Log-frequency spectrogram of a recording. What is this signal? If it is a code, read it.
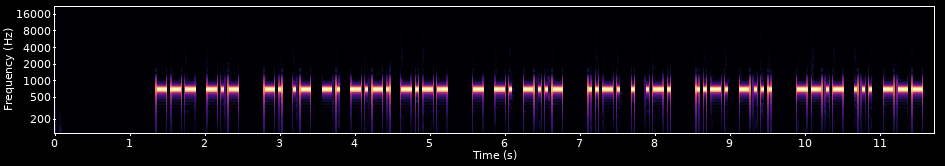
Morse code, heard as a keyed tone, about 25 wpm, 700 Hz. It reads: OK NANCY TNX FER FB QSO
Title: Practice QSO - Exchange 4 - Ending - 25wpm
